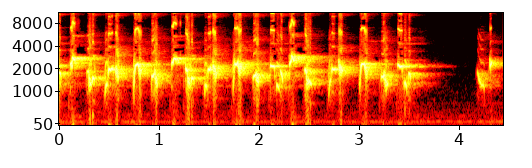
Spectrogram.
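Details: Yellow-vented bulbul (trucukan) in lively fighting-style song, a run of bubbly, slurred whistled phrases repeated about three times a second, with sharp high ticks layered over them, ending in a short pause and one more note.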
